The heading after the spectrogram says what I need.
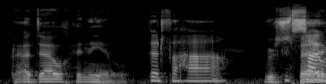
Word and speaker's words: Adèle Haenel: I don't know how you pronounce it. Oh, no, you mean Adele Hanil. Adele Hanil.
